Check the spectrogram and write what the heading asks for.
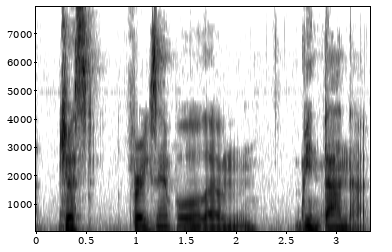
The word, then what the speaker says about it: ventana: Just for example, ventana. It's spelled the same way.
